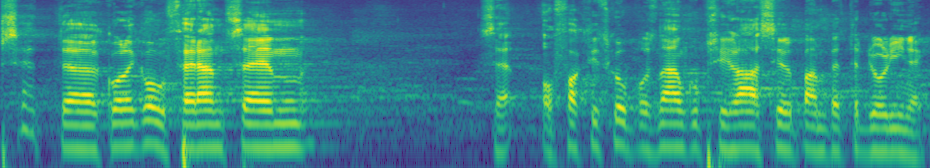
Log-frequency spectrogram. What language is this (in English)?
Czech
